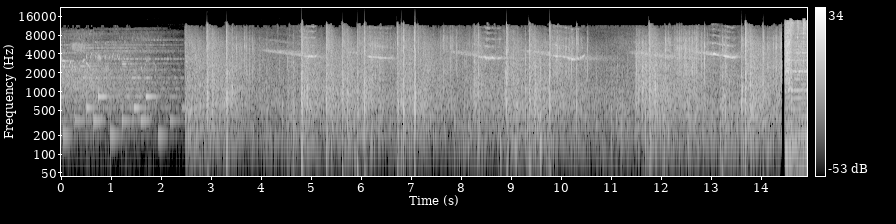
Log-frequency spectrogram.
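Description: A short jingle of repeated notes, then from about two and a half seconds in a continuous run of fireworks: crackling, many sharp bangs, and short whistles among them.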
